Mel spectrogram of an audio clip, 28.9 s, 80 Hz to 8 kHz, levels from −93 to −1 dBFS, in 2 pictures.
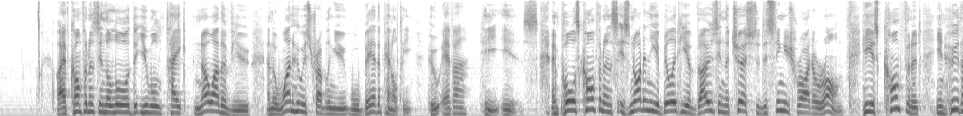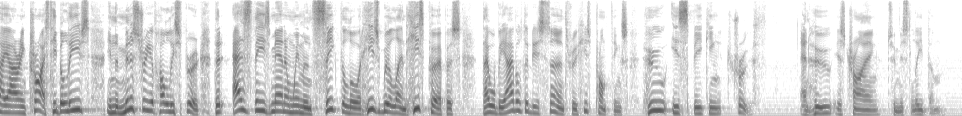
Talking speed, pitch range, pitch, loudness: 200 wpm, 150-215 Hz, 180 Hz, -41 LUFS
